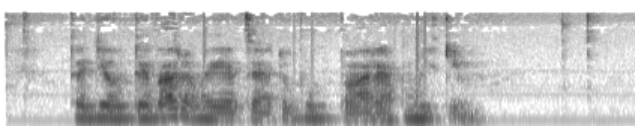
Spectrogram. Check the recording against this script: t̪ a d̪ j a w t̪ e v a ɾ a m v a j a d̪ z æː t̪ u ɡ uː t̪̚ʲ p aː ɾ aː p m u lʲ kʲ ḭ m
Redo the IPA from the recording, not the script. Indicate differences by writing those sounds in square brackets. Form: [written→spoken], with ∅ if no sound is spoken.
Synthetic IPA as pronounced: t̪ a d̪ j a w t̪ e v a ɾ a [m→∅] v a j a d̪ z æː t̪ u [ɡ→b] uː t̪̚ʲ p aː ɾ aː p m u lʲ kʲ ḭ m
